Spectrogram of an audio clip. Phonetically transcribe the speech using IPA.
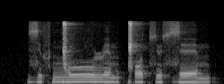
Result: z ɪ f ŋ͡ǁ oː ɹ ɛ m ǁ ɔ t͡s ø s z ɛ m

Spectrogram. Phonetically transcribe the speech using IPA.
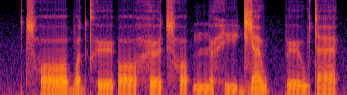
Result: t͡sʰ ɔː b ɔ d kʰ øː ʔ ɔː h œ t͡sʰ ɔ ʔ nː œ h iː d͡ʑ æ w pː øː w t æ

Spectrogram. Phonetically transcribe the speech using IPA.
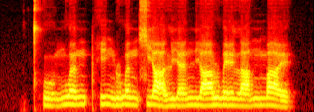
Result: t̪ʰ u˨˩ n̪ w ə˥ n pʰ i˥˧ ŋ ɻ w ə˥˧ n ɕ j ä˥˩ l j ɛ˧˥ n j ä˧˥ ɻ w e˧ ɪ̯ l a˧˥ n m a˥˩ ɪ̯

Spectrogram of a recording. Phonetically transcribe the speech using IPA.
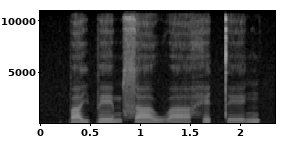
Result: p a˧˥ j p eː˥˨ m s aː˧˩ w ʋ aː˩ h e˥˨ t̚ t̪ e˧˥ ŋ

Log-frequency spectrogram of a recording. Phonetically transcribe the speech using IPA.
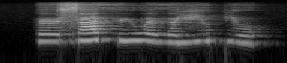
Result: œ s a θ y w œ ð œ vʲ u pʲ o

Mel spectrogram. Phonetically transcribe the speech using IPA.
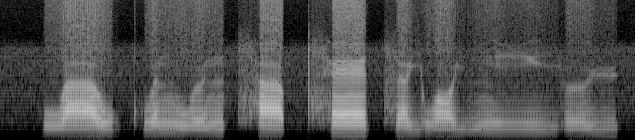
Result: w aː˨˥ w kʷʰ ɐ˧ n w ɵ˨˥ n t͡sʰ aː˨ p̚ t͡sʰ ɛː˥ t͡s ɐ˨˧ j w ɔː˨˩ j n̪ iː˧ j ɵ˨˥ ɥ

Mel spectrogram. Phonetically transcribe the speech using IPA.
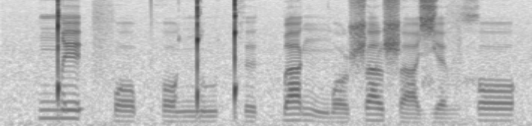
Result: ŋ͡ǃ e˥ ʔ f ɔ˩ pʰ ɔ˩ ŋ͡ǃ u˩ ǃʰ ɘ˩ ɡ͡b a˥ ŋ͡m ɔ˩ ʂ a˥ ʂ a˩ ʑ ɛ˩ v x ɔ˥

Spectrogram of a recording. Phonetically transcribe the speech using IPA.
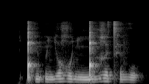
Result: ǃʰ ẽ p ẽ ʎ ɤ ʁ o ʎ ẽ ŋ͡ǃ ĩ ʁ e tʰ ɛ v o

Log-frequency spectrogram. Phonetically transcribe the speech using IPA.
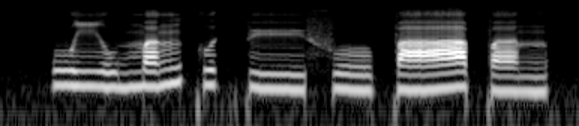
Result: w iː˨˩ w m ɐ˨˥ ŋ kʷ ɪ˨˥ k̚ p yː˨˩ f uː˨˩ p aː˨˥ p ɐ˨ n

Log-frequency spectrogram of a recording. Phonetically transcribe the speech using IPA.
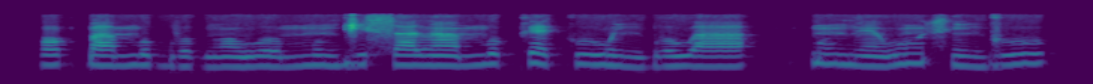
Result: ɔ˧ k͡p a˧ m o˧ b o˨ ɡ ɔ̃˨ w o˨ m ũ˧ ɡ i˧ s a˧ l ã˧ m o˦ k ɛ˦˨ k u˧ w ĩ˨ ɡ͡b o˨˦ w a˧ | k͡p ũ˧ ɡ ɛ̃˨ w ũ˧ s ĩ˨ ɡ u˨˦

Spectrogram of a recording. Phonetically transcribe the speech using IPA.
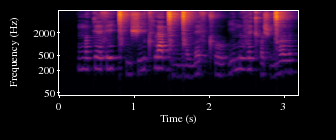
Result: ŋ ʌ˥ k ɛ˥ s e˥ i̯ ǀʰ i˩ ʃ i˥ tʰ l a˥ ɡ͡ǀ ɛ˩ n ŋ͡ǀ ʌ˩ i̯ n ɛ˥ s tʰ o˩ u̯ ʔ i˥ n ɯ˥ v ɛ˥ kʰ ʌ˩ ʃ ŋ͡ǀ ʌ˥ l

